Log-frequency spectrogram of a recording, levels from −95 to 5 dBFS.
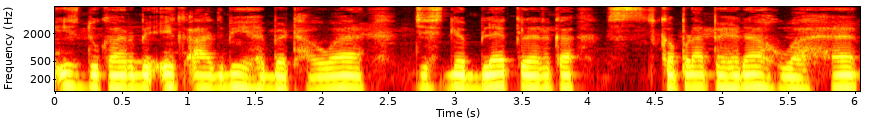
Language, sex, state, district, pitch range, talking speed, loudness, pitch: Hindi, male, Jharkhand, Palamu, 120-125 Hz, 170 wpm, -15 LUFS, 125 Hz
